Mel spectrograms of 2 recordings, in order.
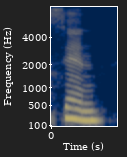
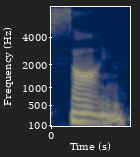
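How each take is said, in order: First: Sin said like the everyday word; sin rhyming with pin; sin, short i. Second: Sine said like "sign"; drawn-out sine, rhyming with line; sine, long i. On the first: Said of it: "not sin". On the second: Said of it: "This is pronounced sine". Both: Shown as a demonstration.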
